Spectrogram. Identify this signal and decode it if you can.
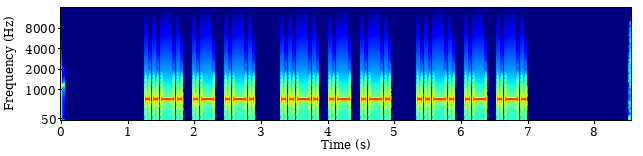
Morse code, heard as a keyed tone, about 19 wpm, 700 Hz. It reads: FAR FAR FAR
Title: Top 300 Words Repeated 20wpm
